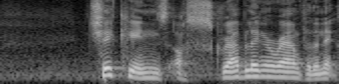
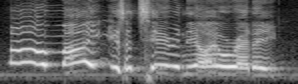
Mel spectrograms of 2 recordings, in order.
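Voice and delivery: much higher, louder, voice breaking with tears; tearful; 12 dB louder than usual. Real, not acted. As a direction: choke up as you say it. Moved retelling the worship video.

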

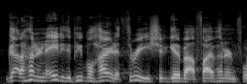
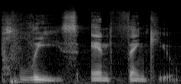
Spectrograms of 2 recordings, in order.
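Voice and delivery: lower, softer, slow mock meekness; meek workers; 9 semitones lower, 6 dB quieter, much slower than usual. Master recalling workers who accepted, slow and meek. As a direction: sheepishly accept the offer. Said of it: "all of you were like".

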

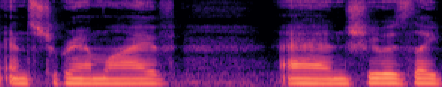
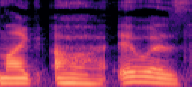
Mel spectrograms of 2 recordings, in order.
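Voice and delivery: ordinary talk, nothing marked

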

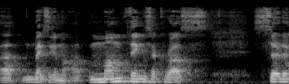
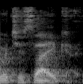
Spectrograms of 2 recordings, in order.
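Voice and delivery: ordinary talk

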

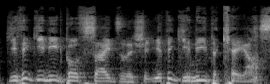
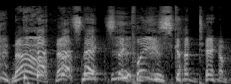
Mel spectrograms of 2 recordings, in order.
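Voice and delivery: higher-pitched exasperated protest; mock pleading; 6 semitones higher, slower than usual. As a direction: beg in comic exasperation, pitched up. Mock pleading in cigarette bit.

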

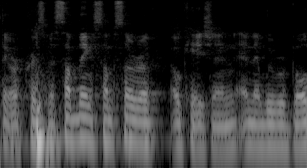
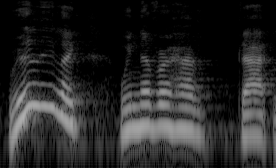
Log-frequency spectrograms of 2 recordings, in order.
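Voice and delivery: much higher, startled disbelief; incredulous dad; 9 semitones higher, 4 dB louder, slower than usual. Retold or imitated. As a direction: play the dad who can't believe it. Dad reacting, drunk, disappointed.

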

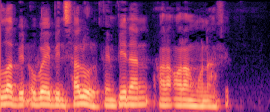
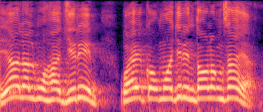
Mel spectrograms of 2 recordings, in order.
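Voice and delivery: calling for help; 9 semitones higher than usual. Retold or imitated. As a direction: shout to your clan to come help. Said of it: "Maka yang Muhajirin berkata".

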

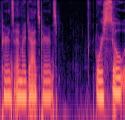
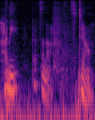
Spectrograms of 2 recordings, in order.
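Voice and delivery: much softer aside to a pet; quiet scolding; 3 semitones higher, 19 dB quieter than usual. Real, not acted. Excuse me, owner to her attacking dog, hushed scolding. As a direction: tell the dog off away from the mic.

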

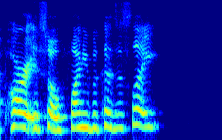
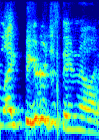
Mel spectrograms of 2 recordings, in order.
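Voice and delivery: usual speaking voice

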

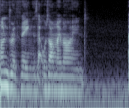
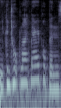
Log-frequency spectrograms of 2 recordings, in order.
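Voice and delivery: softer, higher, a hint of British; British accent; 4 semitones higher, 8 dB quieter than usual. Podcaster illustrating a familiar accent, light British accent. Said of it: "I don't even think she's British. Why did I even do that?".

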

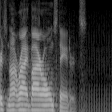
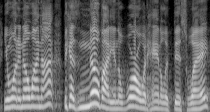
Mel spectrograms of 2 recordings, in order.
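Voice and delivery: mocking tempter, louder and higher; 5 semitones higher, 5 dB louder than usual. Preacher voicing the tempter's mocking whisper, rising, louder. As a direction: sneer it like the voice of temptation. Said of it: "another voice".

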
